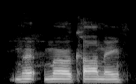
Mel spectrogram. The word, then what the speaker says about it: Murakami: Your home run leaders right now, uh, we have Aaron Judge and Maraki Murakami, or however you pronounce that name. Murakami.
